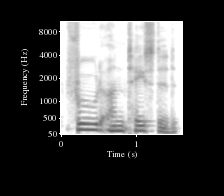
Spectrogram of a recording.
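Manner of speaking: ordinary delivery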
